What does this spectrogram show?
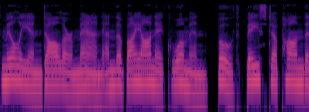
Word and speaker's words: bion: Steele in 1958, possibly originating from the technical term bion, pronounced bion, from ancient Greek, bios bios, meaning unit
